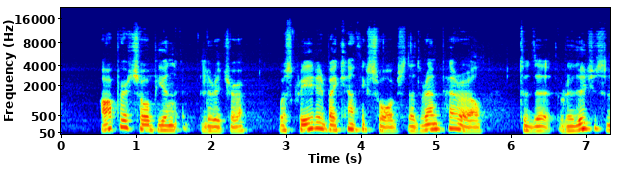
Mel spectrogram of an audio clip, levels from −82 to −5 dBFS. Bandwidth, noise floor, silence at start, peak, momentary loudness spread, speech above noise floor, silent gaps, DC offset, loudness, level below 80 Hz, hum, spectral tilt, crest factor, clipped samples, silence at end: 13.5 kHz; -61 dBFS; 0.55 s; -4 dBFS; 9 LU; 39 dB; none; under 0.1%; -23 LUFS; -60 dBFS; none; -6.5 dB/octave; 18 dB; under 0.1%; 0 s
